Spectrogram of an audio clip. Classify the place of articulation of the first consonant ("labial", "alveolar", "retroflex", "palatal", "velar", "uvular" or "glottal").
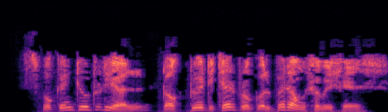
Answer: alveolar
